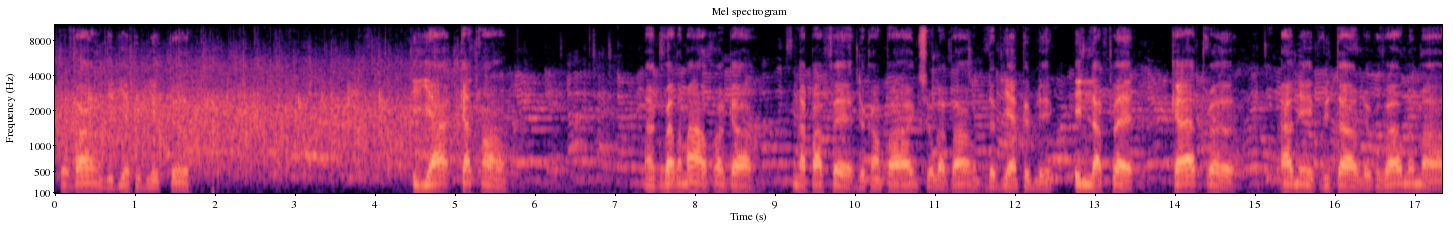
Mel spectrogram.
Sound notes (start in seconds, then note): 3.5 applause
